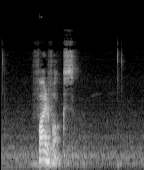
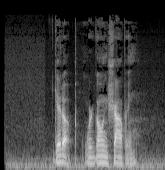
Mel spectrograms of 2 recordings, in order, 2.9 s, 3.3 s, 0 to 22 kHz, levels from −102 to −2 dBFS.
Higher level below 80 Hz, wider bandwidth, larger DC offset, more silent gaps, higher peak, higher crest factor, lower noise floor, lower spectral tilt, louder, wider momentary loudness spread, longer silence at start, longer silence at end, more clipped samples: second, -58 dBFS vs -46 dBFS; second, 9 kHz vs 15.5 kHz; neither; neither; first, -2 dBFS vs -6 dBFS; about the same, 22 dB vs 20 dB; first, -51 dBFS vs -45 dBFS; about the same, -6 dB/octave vs -6.5 dB/octave; first, -20 LUFS vs -24 LUFS; about the same, 14 LU vs 15 LU; first, 0.7 s vs 0.25 s; first, 1.45 s vs 0.05 s; neither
